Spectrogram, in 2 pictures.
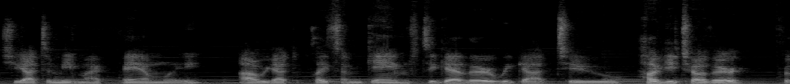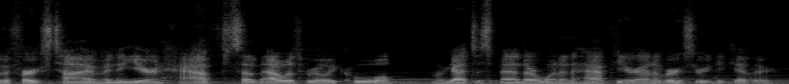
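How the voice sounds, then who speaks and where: A young man talks straight to his camera from his bedroom, loose and rambling. He cracks goofy jokes at himself and keeps going off on tangents. Faint music sits low underneath. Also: flat delivery, quick pace, hardly any pauses. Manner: goofy, rambling, self-mocking asides. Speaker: vlogger. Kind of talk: casual year-recap vlog.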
